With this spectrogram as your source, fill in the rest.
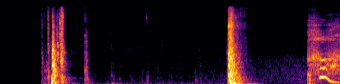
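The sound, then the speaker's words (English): A gate is opened: a sharp thunk, quiet shuffling, a second heavy thud, then a sustained noisy scrape with a creaking tone at the end. “Please, can you open the gate for me”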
